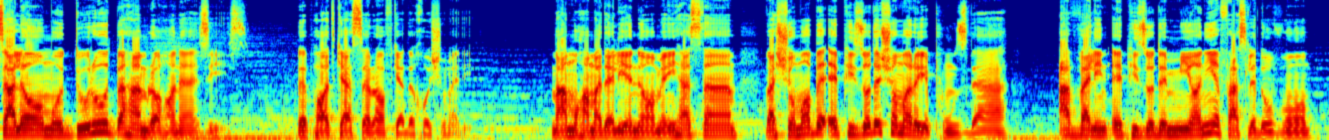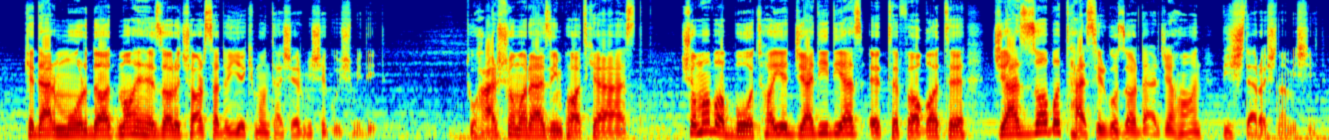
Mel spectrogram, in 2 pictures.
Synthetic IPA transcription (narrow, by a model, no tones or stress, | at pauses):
sælɒːmod̪uɾuːd̪̚be̞ɦæmɾɒːɦɒːneæ̰zḭːz̥b̥e̞pʰɒːd̪̥cʰæst̪eɾɒːfcæd̪exo̞ʃṵːmæ̰d̪ḭːd̪̥ | mænmo̞ɦæmːæd̪ælijenɒːme̞iːhæst̪æm | væʃo̞mɒːbe̞ʔepʰiːzod̪e̞ʃo̞mɒːɾe̞je̞pʰuːnzd̪æhʔævːæliːne̞pʰiːzod̪e̞mijɒːnije̞fæsle̞d̪ovːom | cʰe̞d̪æɾmo̞ɾd̪ɒːd̪̚mɒːhe̞he̞zɒːɾo̞t͡ʃʰɒːɾsæd̪o̞je̞cʰmo̞nt̪ʰæʃe̞ɾmiːʃe̞ɡṵːʃmḭd̪ḭːd̪̥ | t̪ʰuɦæɾʃo̞mɒːɾeæzinpʰɒːd̪̥cʰæst̪ | ʃo̞mɒːbɒːbot̪hɒːje̞d͡ʒæd̪iːd̪iːæzet̪ʰːe̞fɒːɣɒːt̪ʰe̞ | d͡ʒæzːɒːbot̪ʰæʔsiːɾɡo̞zɒːɾd̪æ̰ɾd͡ʒæɦɒːn | b̥iːʃt̪æɾɒ̰ːʃnɒ̰ːmḭːʃḭːd̪̥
